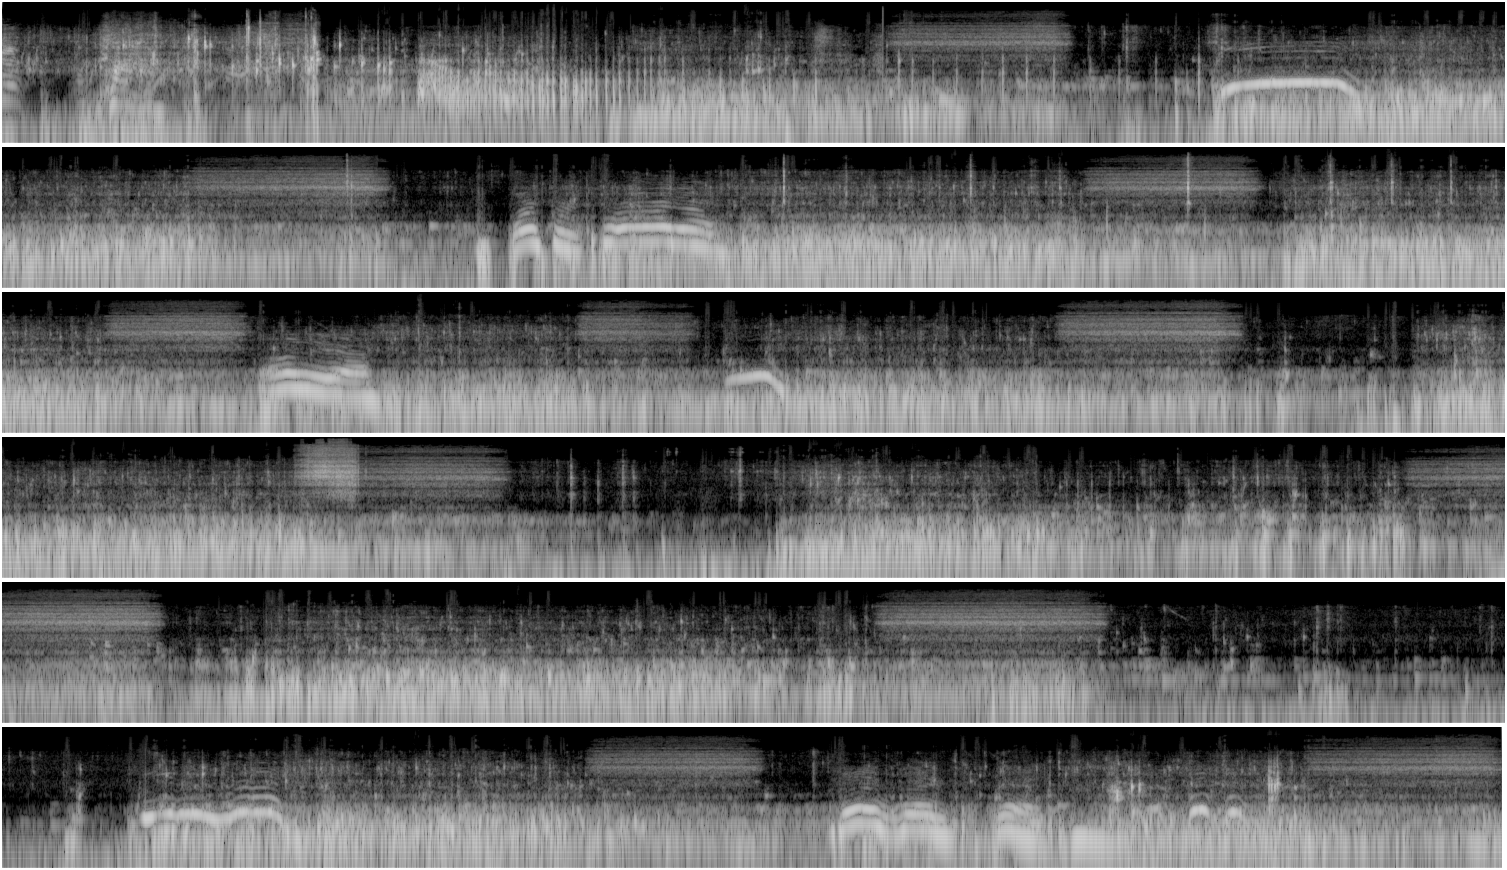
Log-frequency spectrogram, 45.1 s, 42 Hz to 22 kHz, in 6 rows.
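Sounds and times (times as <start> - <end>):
bubbling rumble on exhale: 0.0 - 45.0
regulator hiss on inhale: 4.5 - 5.5, 8.4 - 9.6, 13.0 - 13.9, 15.6 - 16.3, 17.8 - 18.5, 20.3 - 21.4, 24.0 - 25.4, 29.6 - 31.0, 34.4 - 35.8, 40.5 - 41.5, 44.1 - 45.0.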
